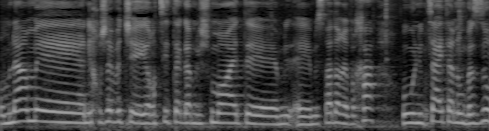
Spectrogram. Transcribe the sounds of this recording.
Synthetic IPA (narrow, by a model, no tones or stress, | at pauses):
omnameaniχo̞ʃ̬evet̪ʃeʁat͡sitaɡamliʃmo̞aetemisʁadhaʁevaχa | unimt͡saitanubazu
